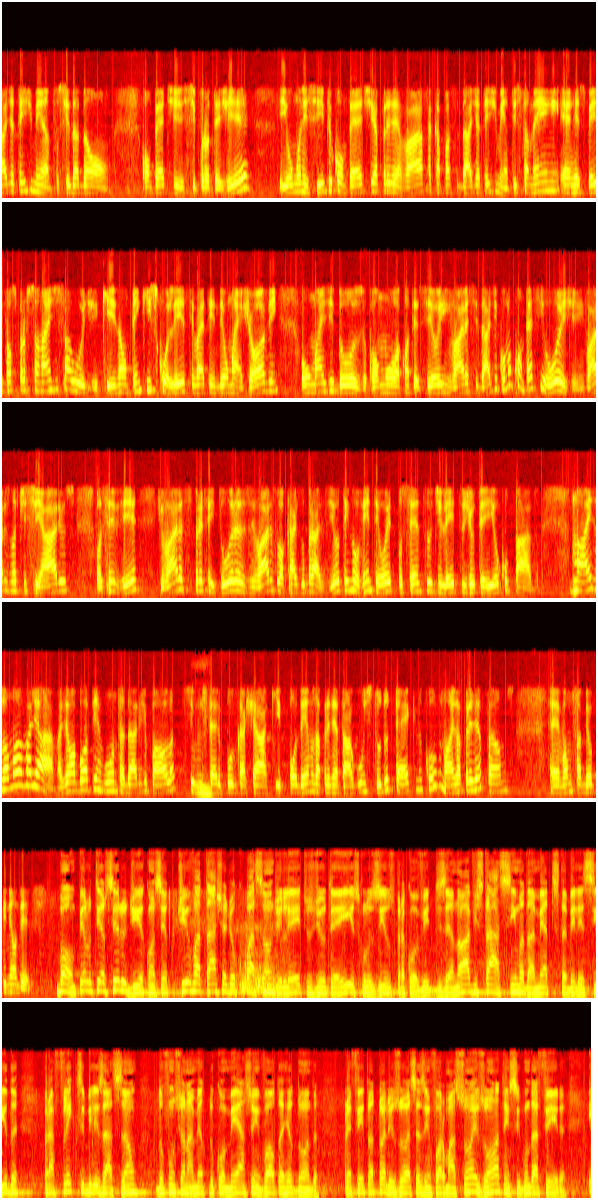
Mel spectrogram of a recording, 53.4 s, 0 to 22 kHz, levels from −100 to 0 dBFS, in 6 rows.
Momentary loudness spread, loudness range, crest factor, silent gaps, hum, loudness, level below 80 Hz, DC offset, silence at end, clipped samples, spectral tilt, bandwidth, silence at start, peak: 6 LU; 3 LU; 16 dB; none; none; -21 LUFS; -56 dBFS; under 0.1%; 0 s; under 0.1%; -2.5 dB/octave; 8 kHz; 0 s; -4 dBFS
